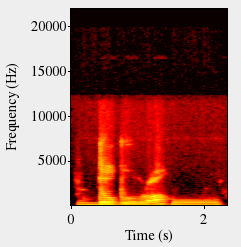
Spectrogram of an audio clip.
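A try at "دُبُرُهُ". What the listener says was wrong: Very nice. Okay, very nice pronunciation.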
